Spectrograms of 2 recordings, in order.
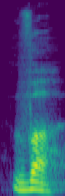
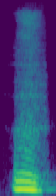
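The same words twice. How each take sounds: First: The consonant is followed by an uh vowel. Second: The consonant is clipped with no vowel after. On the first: The speaker calls it wrong. "not v" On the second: The speaker calls it right. "We want to say"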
